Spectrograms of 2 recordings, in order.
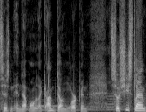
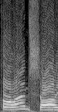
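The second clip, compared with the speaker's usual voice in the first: much higher, louder, slow and sing-song put-on girl voice; girly apology; 11 semitones higher, 10 dB louder, slower than usual. Blonde woman apologising to him after bumping him, high and sing-song. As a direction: play the bubbly blonde who bumped into him on purpose.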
